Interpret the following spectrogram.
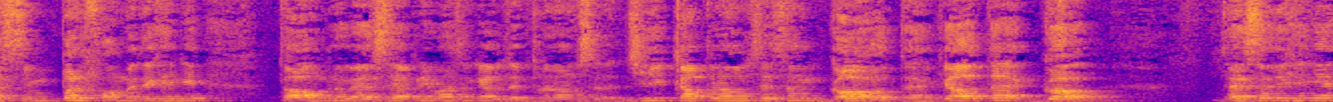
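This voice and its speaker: In a classroom lesson, a male coaching teacher with a Bihari Hindi accent explains English pronunciation in a high, darkish voice. He poses questions to himself, answers them, and repeats every point. The room is echoey and the mic sits at a distance.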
